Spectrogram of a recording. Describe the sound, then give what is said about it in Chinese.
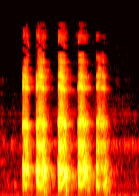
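A voice imitates the long-tailed rat arching its back and coughing hard, with five short, forceful, voiced bursts in a quick, even rhythm, the last one slightly softer, with no other talk. “长尾鼠听笨狼这么说，顺便弓起背，使劲儿的咳嗽两声。”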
